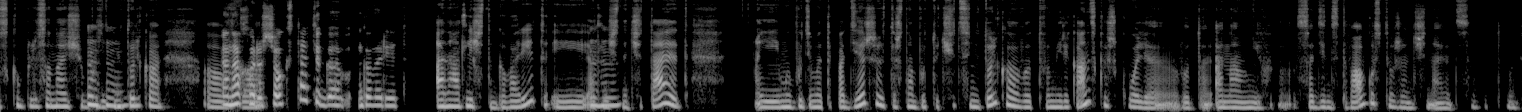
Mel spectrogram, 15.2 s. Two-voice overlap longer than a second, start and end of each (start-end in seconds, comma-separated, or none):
none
